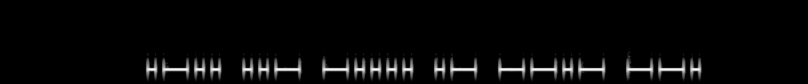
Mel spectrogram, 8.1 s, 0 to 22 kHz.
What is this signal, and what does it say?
Morse code, heard as a keyed tone, about 15 wpm, 700 Hz. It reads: LU6AQG
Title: DXCC-100 Call Signs - 6 Characters - 15wpm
